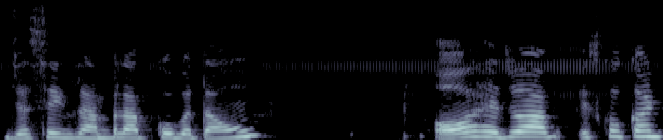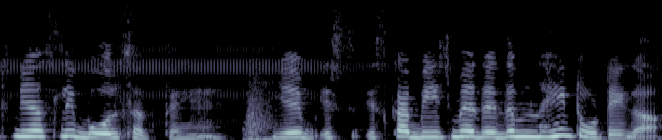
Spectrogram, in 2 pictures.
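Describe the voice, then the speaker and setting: A woman's voice: high-pitched, normal speed, darkish tone. A woman teaching an online exam-prep lesson, calling her viewers friends and repeating the key answers.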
